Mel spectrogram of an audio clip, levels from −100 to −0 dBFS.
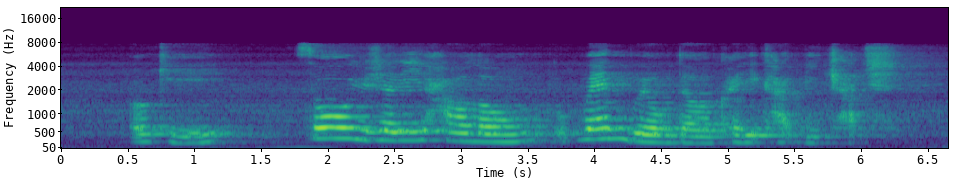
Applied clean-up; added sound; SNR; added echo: none; none; none; reverberation time 1.4 s.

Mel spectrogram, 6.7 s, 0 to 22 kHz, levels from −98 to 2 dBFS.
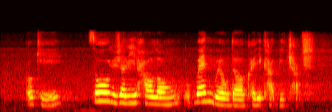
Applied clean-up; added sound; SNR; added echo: none; none; none; none.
